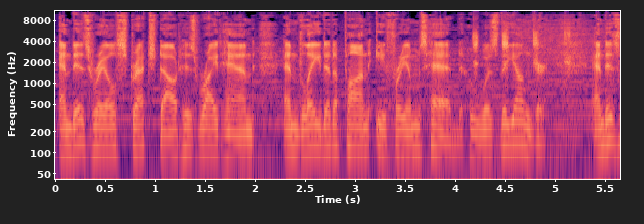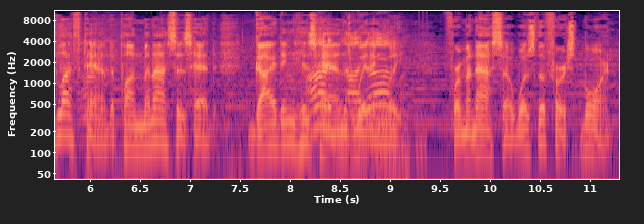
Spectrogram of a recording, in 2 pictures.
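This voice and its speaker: Animated low-voiced male scripture narrator. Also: moderate pace, music in the background.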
